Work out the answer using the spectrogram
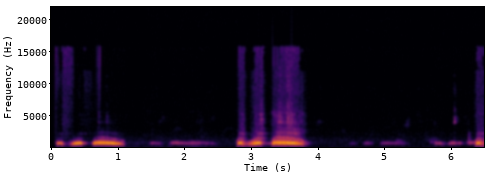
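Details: Spotted dove cooing as a lure to rouse decoy birds: two loud phrases, each of short hooting notes ending in a longer drawn-out coo, with soft low murmuring between them.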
